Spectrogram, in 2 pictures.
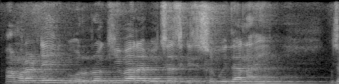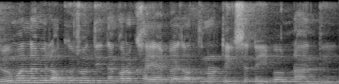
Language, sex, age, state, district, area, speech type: Odia, male, 45-60, Odisha, Khordha, rural, spontaneous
